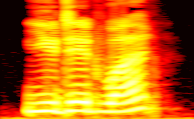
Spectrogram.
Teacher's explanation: With a rising tone at the end, it shows surprise.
